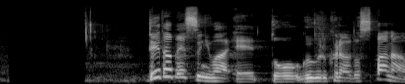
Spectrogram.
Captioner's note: speaking japanese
